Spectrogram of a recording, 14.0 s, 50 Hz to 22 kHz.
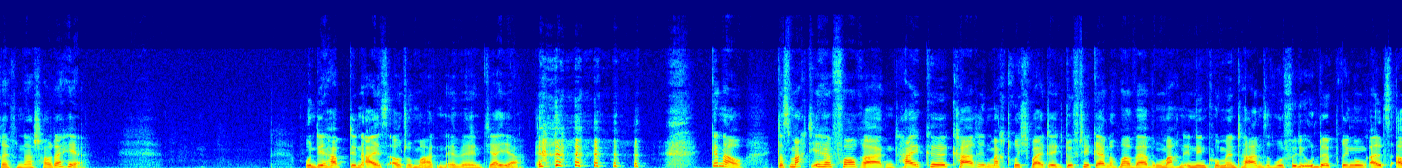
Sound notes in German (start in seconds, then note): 5.4 Gelächter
